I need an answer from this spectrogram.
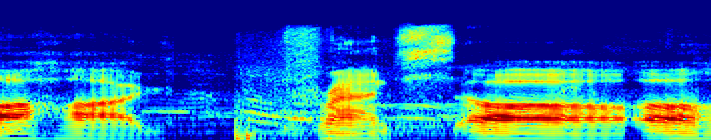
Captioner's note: audience says “Awww”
